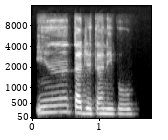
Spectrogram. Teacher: جیم پہ آپ کا کلکلا ہے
